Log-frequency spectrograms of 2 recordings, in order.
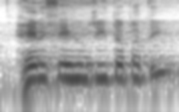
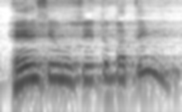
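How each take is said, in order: Both takes have the same delivery.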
